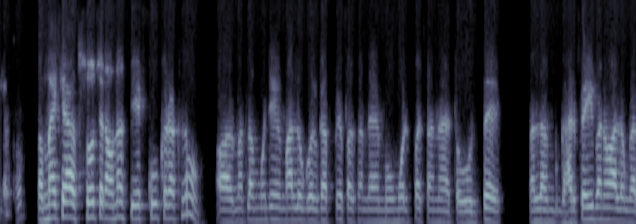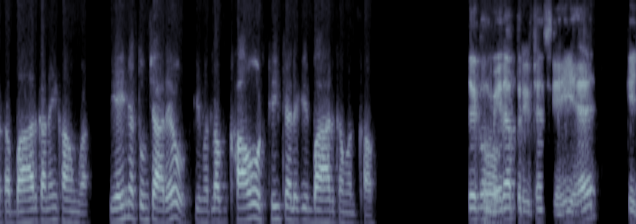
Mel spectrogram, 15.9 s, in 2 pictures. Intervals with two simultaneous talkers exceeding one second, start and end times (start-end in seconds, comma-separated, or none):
none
